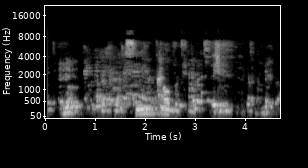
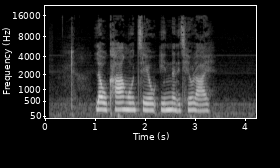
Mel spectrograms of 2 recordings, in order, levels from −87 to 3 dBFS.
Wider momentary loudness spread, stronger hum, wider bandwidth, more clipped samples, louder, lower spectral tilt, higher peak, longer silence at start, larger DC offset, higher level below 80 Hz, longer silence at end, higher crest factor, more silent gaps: second, 14 LU vs 20 LU; neither; second, 10 kHz vs 16.5 kHz; neither; second, -24 LUFS vs -20 LUFS; about the same, -4 dB/octave vs -5 dB/octave; second, -6 dBFS vs -2 dBFS; second, 0.05 s vs 0.5 s; neither; second, -66 dBFS vs -54 dBFS; second, 0 s vs 0.95 s; about the same, 18 dB vs 20 dB; neither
